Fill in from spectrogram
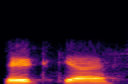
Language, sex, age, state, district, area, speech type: Hindi, male, 30-45, Madhya Pradesh, Hoshangabad, rural, conversation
